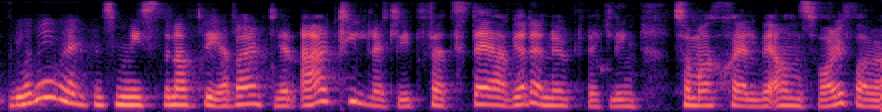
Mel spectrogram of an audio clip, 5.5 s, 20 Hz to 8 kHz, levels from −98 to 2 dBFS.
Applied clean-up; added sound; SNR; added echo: neural mask model DeepFilterNet 3.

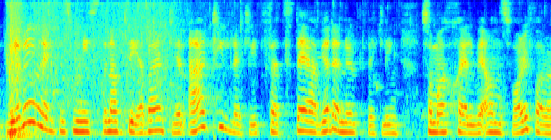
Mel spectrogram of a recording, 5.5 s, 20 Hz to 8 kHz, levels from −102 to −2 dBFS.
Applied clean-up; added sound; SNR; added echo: none; Bathtub (filling or washing) / Splash, splatter; 12 dB; reverberation time 0.2 s.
